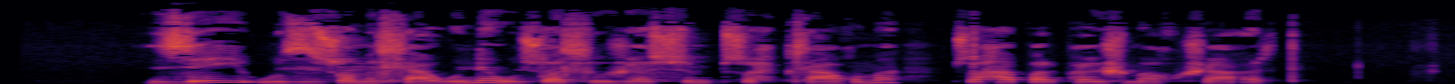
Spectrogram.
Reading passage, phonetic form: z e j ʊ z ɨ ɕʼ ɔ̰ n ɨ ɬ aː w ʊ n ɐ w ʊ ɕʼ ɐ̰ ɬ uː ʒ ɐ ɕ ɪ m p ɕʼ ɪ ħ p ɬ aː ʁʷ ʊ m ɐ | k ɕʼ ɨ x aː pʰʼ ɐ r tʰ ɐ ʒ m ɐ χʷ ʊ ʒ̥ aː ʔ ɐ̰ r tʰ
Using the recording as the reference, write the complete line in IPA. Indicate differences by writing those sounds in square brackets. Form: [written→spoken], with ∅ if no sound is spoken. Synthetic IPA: z e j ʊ z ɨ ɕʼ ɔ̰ [n→m] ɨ ɬ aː w ʊ n ɐ w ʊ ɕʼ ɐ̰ ɬ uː ʒ ɐ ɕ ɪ m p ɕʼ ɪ ħ p ɬ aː ʁʷ ʊ m ɐ | [k→p] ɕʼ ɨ [x→ħ] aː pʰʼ ɐ r [tʰ→pʰ] ɐ ʒ m ɐ χʷ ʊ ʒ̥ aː ʔ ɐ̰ r tʰ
